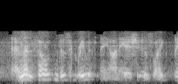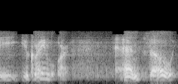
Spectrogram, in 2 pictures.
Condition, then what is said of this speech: Spasmodic dysphonia. His manner of speaking cannot help but get some attention.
